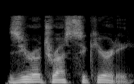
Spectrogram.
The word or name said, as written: Zero Trust Security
